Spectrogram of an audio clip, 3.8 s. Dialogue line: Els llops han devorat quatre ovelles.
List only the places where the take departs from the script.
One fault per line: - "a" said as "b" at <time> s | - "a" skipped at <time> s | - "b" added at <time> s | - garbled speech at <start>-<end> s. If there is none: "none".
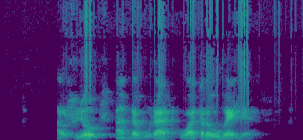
none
